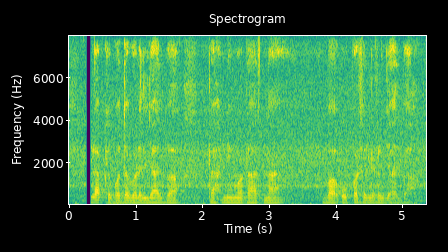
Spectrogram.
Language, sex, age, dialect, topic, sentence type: Bhojpuri, female, 18-24, Northern, agriculture, question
